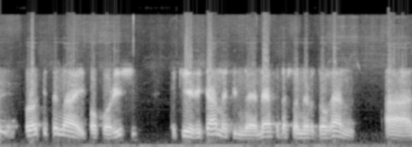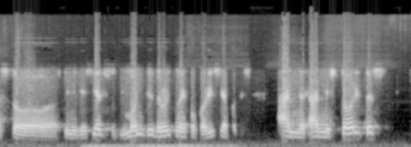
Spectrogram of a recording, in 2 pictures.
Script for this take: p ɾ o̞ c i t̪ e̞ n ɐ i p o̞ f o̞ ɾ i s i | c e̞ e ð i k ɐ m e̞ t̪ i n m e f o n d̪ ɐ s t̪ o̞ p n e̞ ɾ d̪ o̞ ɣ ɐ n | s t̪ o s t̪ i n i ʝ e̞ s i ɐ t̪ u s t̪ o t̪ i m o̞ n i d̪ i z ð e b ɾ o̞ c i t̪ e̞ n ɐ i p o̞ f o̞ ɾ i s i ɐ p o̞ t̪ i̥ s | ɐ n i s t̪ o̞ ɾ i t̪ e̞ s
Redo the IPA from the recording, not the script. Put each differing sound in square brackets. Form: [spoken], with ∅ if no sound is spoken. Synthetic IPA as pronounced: p ɾ o̞ c i t̪ e̞ n ɐ i p o̞ [x] o̞ ɾ i s i | c e̞ [i] ð i k ɐ m e̞ t̪ i n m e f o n d̪ ɐ s t̪ o̞ [∅] n e̞ ɾ d̪ o̞ ɣ ɐ n | s t̪ o s t̪ i n i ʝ e̞ s i ɐ t̪ u s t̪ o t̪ i m o̞ n i [t̪] i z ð e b ɾ o̞ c i t̪ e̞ n ɐ i p o̞ [x] o̞ ɾ i s i ɐ p o̞ t̪ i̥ s | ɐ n i s t̪ o̞ ɾ i t̪ e̞ s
